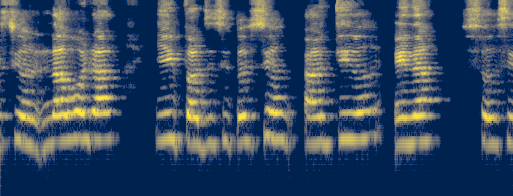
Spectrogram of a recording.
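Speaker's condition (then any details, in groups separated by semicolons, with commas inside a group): Cerebral palsy; language areas of brain affected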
